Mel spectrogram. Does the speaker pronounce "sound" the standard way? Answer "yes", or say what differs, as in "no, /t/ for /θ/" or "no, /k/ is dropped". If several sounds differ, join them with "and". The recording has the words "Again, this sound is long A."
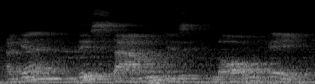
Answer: no, /d/ is dropped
